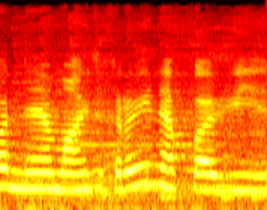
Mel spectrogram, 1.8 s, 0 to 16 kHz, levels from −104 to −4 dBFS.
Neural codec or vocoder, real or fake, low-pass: vocoder, 44.1 kHz, 128 mel bands every 512 samples, BigVGAN v2; fake; 14.4 kHz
